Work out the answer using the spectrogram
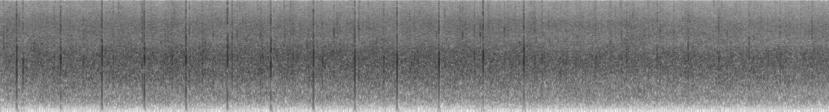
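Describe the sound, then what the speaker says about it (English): An audience at a school awards evening gives a sustained round of applause for award-winning students, with dense, even clapping that carries on loud and unbroken. "So we can give one big final round of applause to all of the students that have won."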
